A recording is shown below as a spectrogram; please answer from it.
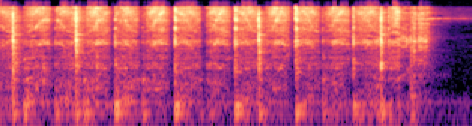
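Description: A Rough Ryder knife blade is drawn across a Lansky sharpening system stone in about a dozen even, rasping strokes, each one crisp and close, stopping abruptly near the end.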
